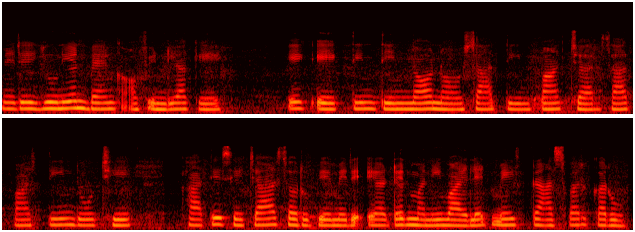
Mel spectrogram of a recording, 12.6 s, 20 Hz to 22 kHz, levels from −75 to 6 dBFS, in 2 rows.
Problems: none marked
